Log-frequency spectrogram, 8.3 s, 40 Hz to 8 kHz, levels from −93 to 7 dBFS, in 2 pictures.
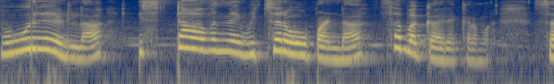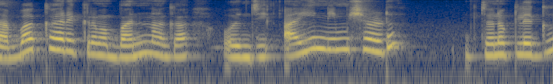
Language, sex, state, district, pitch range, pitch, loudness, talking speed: Tulu, female, Karnataka, Dakshina Kannada, 225-330 Hz, 260 Hz, -16 LUFS, 125 wpm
